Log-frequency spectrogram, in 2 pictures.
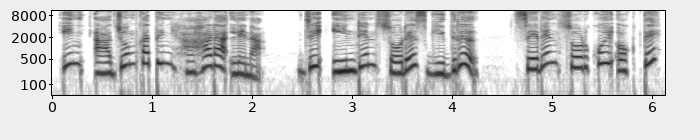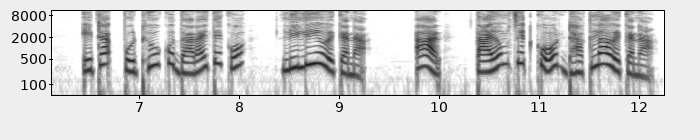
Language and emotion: Santali, surprised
